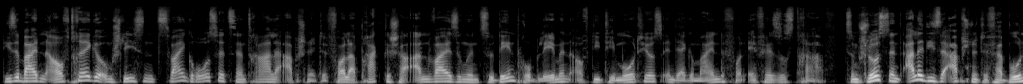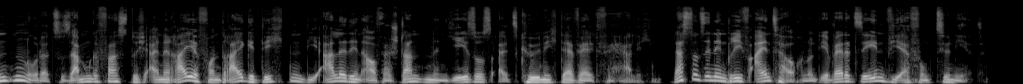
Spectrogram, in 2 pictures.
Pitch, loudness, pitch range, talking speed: 120 Hz, -25 LUFS, 105-140 Hz, 180 wpm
